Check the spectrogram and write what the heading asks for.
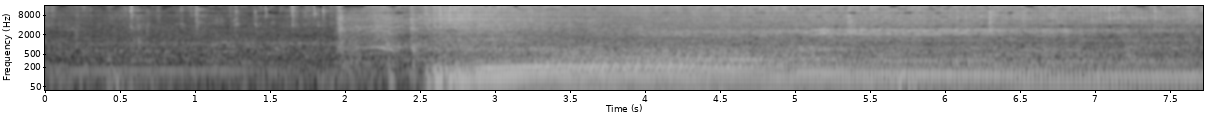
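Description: Car engine starting about two and a half seconds in, rising briefly in pitch, then running steadily.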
